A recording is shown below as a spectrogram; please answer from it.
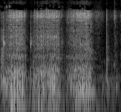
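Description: Prime sewing machine running, stitching a line of topstitching along the edge of a fabric collar. It runs in three short spells with brief pauses between them and stops just before the end.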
